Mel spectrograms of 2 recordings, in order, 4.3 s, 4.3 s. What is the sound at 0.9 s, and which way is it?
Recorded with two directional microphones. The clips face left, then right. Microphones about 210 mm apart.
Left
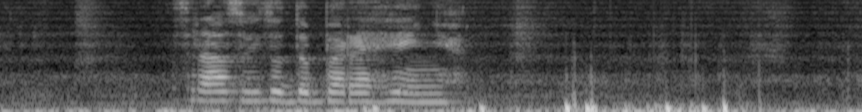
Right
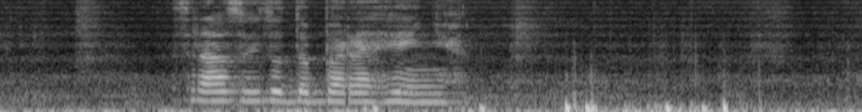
A woman's voice, 10° right (ahead or behind).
